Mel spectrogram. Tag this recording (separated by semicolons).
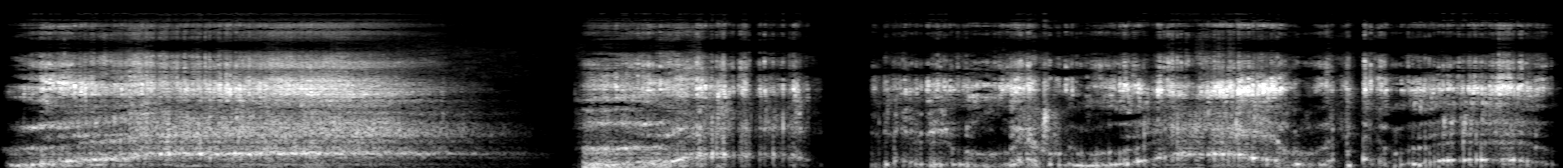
Animal; Creature; Demon; Dragon; Growl; Growling; Monster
